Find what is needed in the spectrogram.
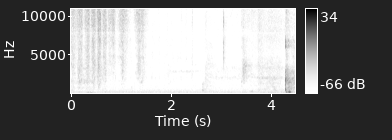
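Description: Near silence with faint rubbing and rustling noises: a quick run of them in the first second and a half, then a couple of light clicks near three seconds, over a low steady hum.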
